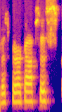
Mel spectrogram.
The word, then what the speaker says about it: Asparagopsis: Is it Asparagopsis? Am I saying that right? Asparagopsis? – You are. And we have actually invented our own variety of Asparagopsis called Brominata.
